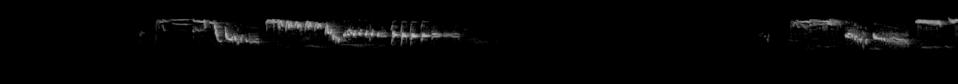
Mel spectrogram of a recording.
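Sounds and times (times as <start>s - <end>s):
European robin singing high warbles and trills: 1.1s - 5.3s, 7.5s - 9.5s.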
